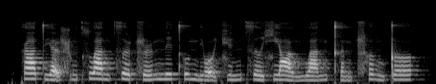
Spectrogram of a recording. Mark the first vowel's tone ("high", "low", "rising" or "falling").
high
